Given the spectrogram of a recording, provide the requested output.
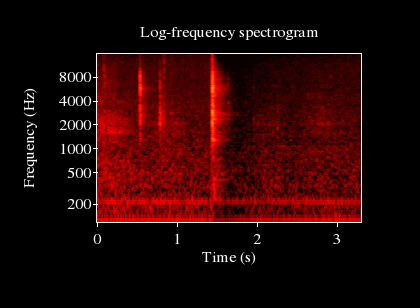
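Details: Baja 150cc go-kart with charged battery and new car-style ignition switch installed, otherwise stock: key turned gives only faint ticks and a sharp click over a hum, no crank; owner suspects wiring of the new switch.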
